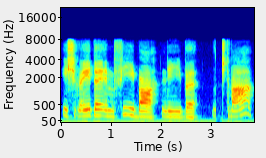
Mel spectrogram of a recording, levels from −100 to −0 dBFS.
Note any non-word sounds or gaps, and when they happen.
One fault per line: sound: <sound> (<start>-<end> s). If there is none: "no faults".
sound: dropout (3.1-3.2 s)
